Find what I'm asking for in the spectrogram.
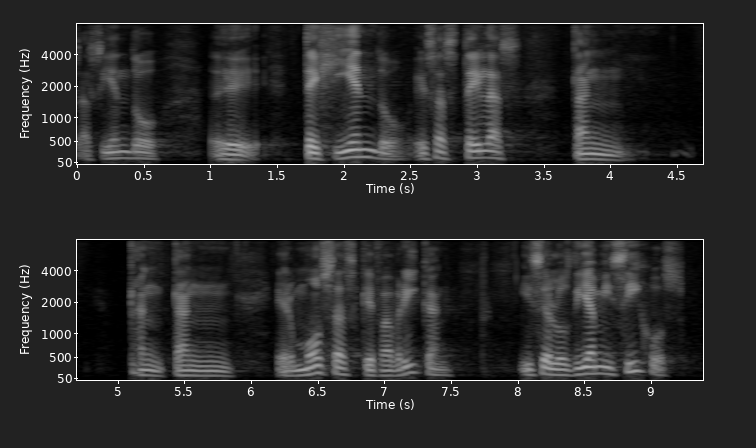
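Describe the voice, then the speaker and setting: A man with a Guatemalan accent preaching to a congregation as a pastor, in emphatic, repeated exhortations with deliberate pauses. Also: medium pitch, vocal fry, fairly bright tone. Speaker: pastor and teacher. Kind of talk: sermon to a congregation.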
